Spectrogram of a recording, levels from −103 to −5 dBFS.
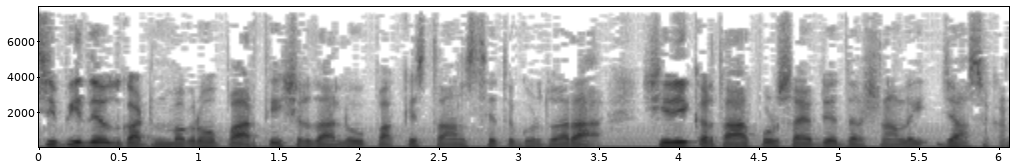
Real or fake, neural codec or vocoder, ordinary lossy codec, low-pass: real; none; none; none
